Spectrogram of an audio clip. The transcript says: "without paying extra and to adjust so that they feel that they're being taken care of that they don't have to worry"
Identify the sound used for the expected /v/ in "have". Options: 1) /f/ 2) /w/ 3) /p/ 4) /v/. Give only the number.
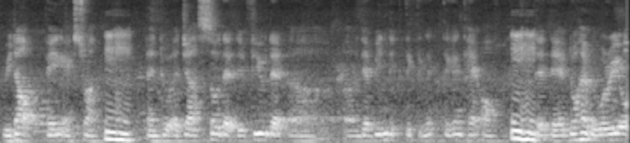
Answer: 1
